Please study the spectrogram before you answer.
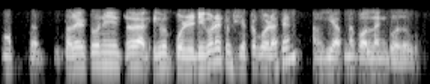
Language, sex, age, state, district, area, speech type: Bengali, male, 18-30, West Bengal, Kolkata, urban, conversation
